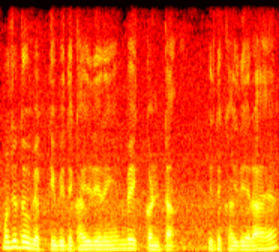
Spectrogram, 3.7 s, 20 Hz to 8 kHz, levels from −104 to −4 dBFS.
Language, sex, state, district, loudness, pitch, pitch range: Hindi, male, Bihar, Katihar, -16 LUFS, 125 Hz, 120-145 Hz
